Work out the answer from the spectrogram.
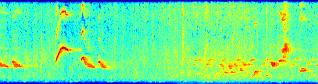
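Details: White-rumped shama song for training competition birds: several clear, looping whistles at the start, then a denser jumble of quick, twittering notes over rising background hiss.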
